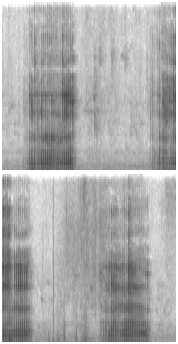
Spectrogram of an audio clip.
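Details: Female "bully" snoring like a pig: three loud, rattling snores about every two and a half seconds, with quiet gaps and small smacking sounds between.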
